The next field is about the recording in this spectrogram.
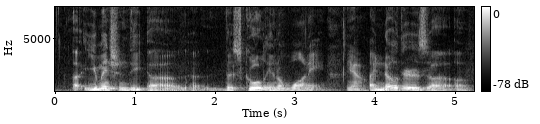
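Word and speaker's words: Ahwahnee: And Aulani is spelled A-H-W-A-H-N-E-E, which you learn when you live there as a kid.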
